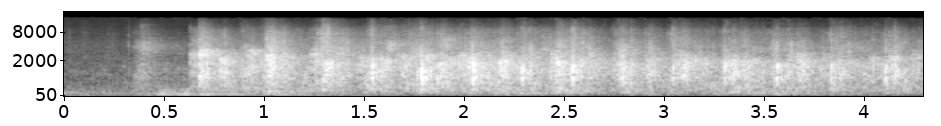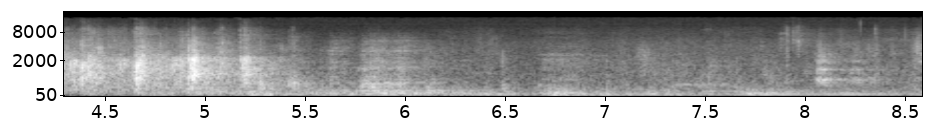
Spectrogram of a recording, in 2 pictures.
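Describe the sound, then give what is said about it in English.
Audience applause in Cologne greets an invited guest speaker. The clapping swells quickly, stays thick and lively for about five seconds, then thins out and fades to a quieter patter. “I would like you all now to welcome our guest, Alan Levi.”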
